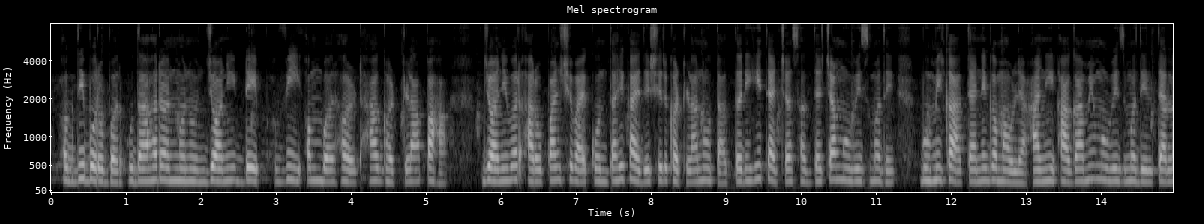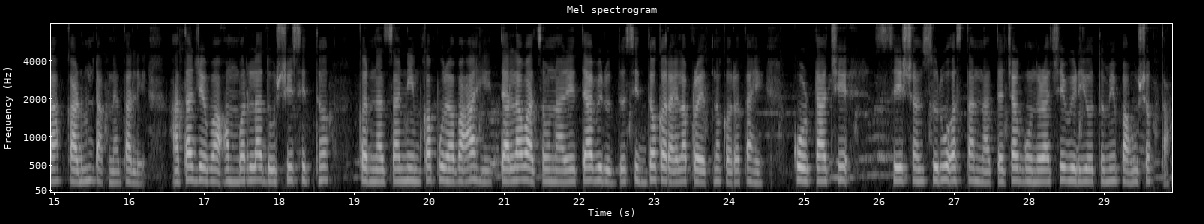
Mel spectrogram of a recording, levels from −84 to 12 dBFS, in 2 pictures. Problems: constant background noise, continuous background conversations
